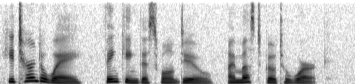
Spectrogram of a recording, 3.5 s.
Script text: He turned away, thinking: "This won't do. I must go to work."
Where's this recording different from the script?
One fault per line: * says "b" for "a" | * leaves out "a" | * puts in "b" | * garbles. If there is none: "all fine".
all fine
